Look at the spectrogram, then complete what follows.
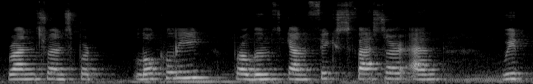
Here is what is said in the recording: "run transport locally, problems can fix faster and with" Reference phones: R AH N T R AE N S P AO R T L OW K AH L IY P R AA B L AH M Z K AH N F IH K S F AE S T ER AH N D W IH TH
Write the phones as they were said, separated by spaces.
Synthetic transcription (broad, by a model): R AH N T R AE N S P AO R T L OW K AH L IY P R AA B L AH M S K AH N F IH K S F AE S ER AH N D W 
